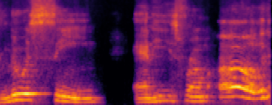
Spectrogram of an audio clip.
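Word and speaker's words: Lewis Cine: pronounced his name because it's spelled c-i-n-e but his name is lewis seen and he's from oh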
